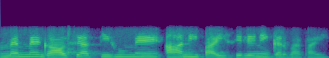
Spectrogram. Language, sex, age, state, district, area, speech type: Hindi, female, 18-30, Madhya Pradesh, Betul, urban, conversation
